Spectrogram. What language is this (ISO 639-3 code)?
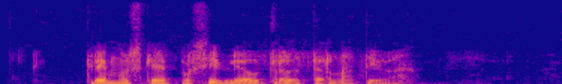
glg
